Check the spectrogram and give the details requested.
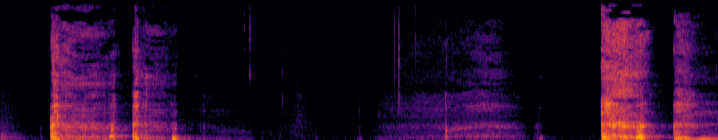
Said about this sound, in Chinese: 我已经忍着咳嗽忍到现在了，我终于憋不住要咳一声了，咳嗽还没好。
